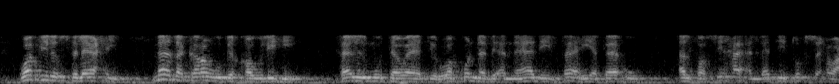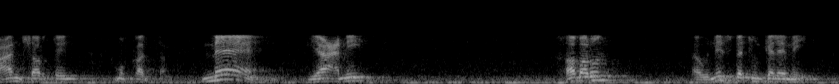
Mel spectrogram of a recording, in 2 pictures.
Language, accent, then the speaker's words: Arabic; Egypt; جماعة اللي هم اللي احنا عندنا في مصر بنسميهم يعني على الله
